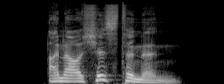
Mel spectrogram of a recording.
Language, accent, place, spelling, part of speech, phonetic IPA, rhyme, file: German, Germany, Berlin, Anarchistinnen, noun, [anaʁˈçɪstɪnən], -ɪstɪnən, De-Anarchistinnen.ogg
- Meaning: plural of Anarchistin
